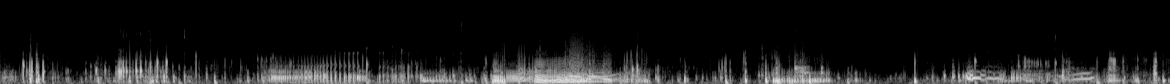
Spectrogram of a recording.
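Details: Loud, gurgling, rumbling bowel sounds with bubbling and squeaky tones in irregular runs; ordinary stomach growling (borborygmi).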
